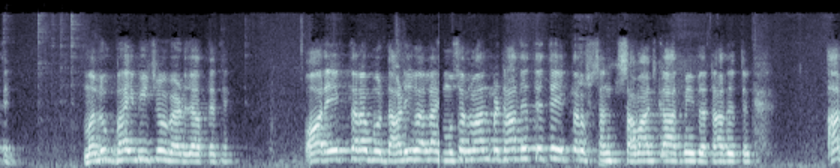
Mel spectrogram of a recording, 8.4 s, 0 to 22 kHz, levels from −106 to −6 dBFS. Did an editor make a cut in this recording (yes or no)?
no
